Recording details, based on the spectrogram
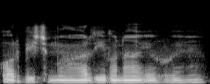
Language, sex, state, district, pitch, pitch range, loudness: Hindi, male, Jharkhand, Deoghar, 100 Hz, 95-100 Hz, -15 LUFS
